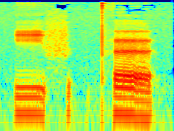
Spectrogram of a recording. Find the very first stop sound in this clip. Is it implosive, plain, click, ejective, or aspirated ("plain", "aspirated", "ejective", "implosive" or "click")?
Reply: aspirated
